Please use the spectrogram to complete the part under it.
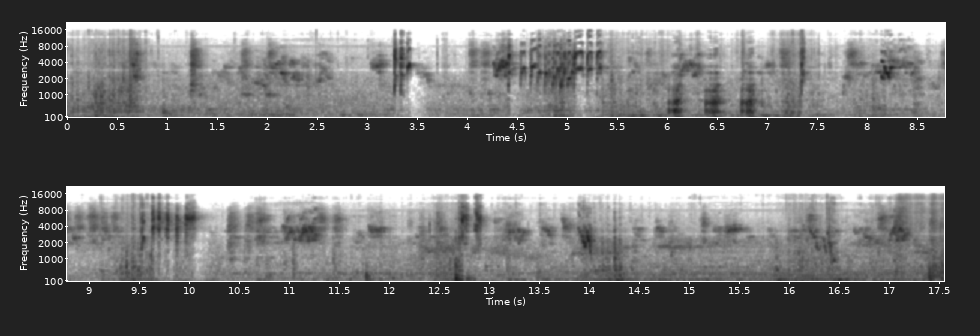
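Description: Budgies chirp and chatter busily close by.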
